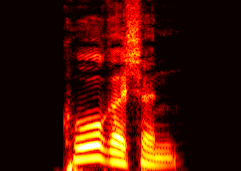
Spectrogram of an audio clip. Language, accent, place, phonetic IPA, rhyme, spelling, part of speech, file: German, Germany, Berlin, [ˈkoːʁɪʃn̩], -oːʁɪʃn̩, chorischen, adjective, De-chorischen.ogg
- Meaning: inflection of chorisch: 1. strong genitive masculine/neuter singular 2. weak/mixed genitive/dative all-gender singular 3. strong/weak/mixed accusative masculine singular 4. strong dative plural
